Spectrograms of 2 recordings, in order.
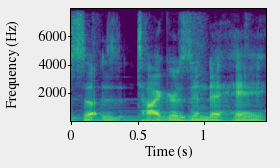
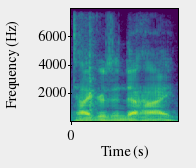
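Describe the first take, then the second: First: The last word does not sound like 'hi'. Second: The last word sounds like English 'hi'. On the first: The speaker calls it right. "It's probably Tiger Zinda Hai" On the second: The speaker calls it wrong. "I like saying Tiger Zinda Hai. Like, hi"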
